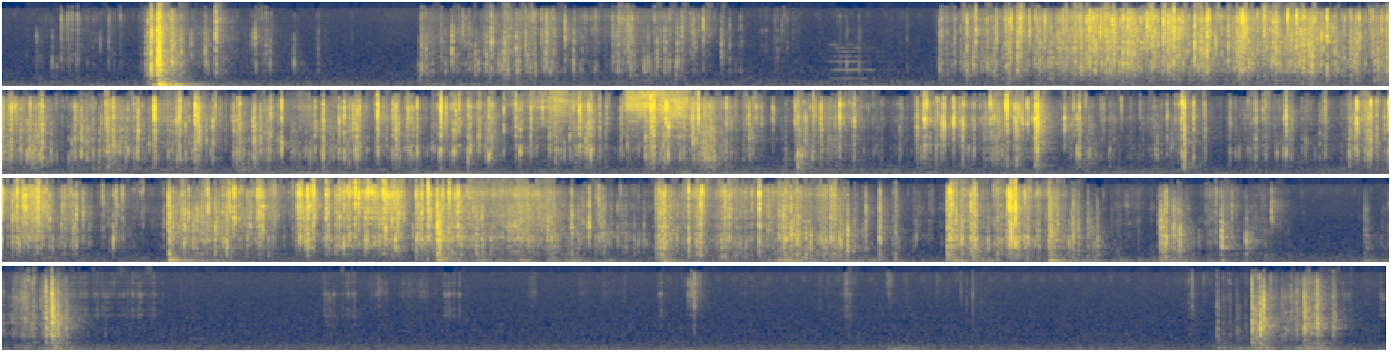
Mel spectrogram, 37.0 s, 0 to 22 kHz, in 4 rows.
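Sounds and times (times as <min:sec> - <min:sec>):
plastic packaging crinkling and tearing: 0:00.2 - 0:02.2, 0:02.8 - 0:05.3, 0:06.2 - 0:27.1.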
